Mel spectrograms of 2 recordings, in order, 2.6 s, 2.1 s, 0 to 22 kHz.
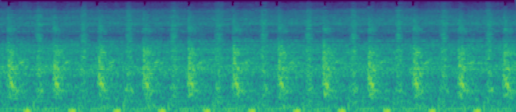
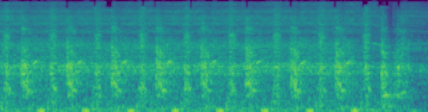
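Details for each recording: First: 1987 Yamaha Moto 4 350 (YFM350ER) with no spark despite new stator, CDI, coil and starter relay, cranking with jumper wires acting as ignition switch; even turning at about two beats a second without catching. Normal cranking. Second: 1987 Yamaha Moto 4 350 (YFM350ER), stator, CDI, ignition coil and starter relay already replaced: quick, even cranking around eight beats a second that never fires; no spark, traced to a miswired ignition switch.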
